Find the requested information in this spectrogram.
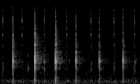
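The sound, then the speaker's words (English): An old computer mouse clicks sharply in a quick, evenly spaced run of many crisp, light taps. “Here's the sound of my old mouse.”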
